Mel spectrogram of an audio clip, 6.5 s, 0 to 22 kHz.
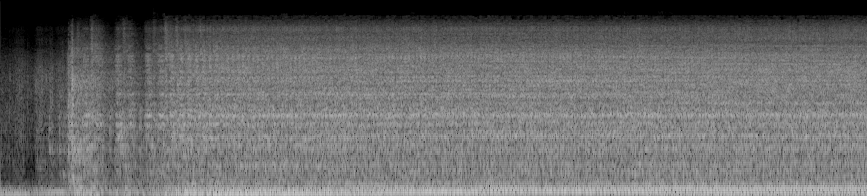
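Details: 1916 Ford Model T, already warm, started at about half throttle: a few cranking turns, a quick catch, then a steady even idle at about four beats a second, no misfires; normal start and idle.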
